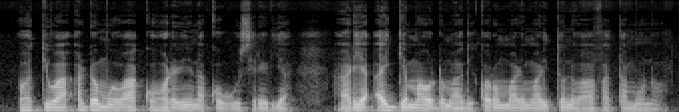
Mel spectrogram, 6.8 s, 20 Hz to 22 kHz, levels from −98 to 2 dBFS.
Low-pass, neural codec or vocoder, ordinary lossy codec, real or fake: none; none; none; real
